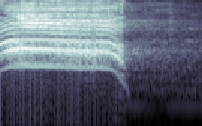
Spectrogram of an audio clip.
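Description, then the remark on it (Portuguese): A single loud, high-pitched scream sustained for under a second, then dropping off sharply into quiet room tone. A voice imitating a frightened shriek, with no talking. “eles estão berrando, cara. A palavra fala aqui que eles estão gritando de medo.”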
